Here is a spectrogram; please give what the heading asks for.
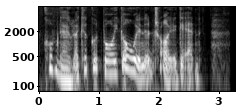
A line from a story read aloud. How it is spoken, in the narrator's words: One of the nuns begged McNally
